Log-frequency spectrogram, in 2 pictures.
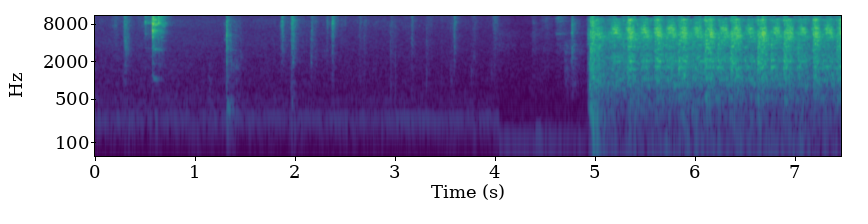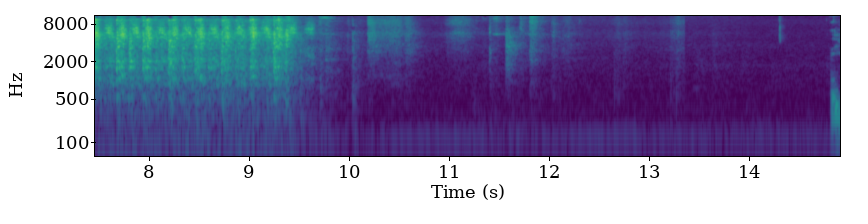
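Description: After a few faint clicks, the engine of a 1964 Karmann Ghia cranks loudly for about five seconds while the fuel line feeds a jar. A low mechanical hum then lingers once the cranking stops.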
